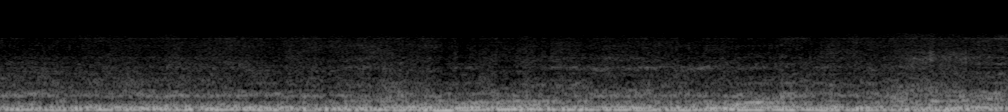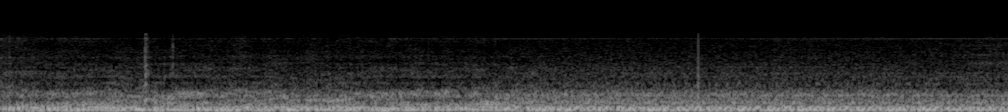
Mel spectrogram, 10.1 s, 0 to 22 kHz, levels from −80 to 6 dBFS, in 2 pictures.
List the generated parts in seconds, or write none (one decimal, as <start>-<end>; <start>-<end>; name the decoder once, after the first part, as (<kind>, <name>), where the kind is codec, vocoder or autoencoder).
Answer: 0.0-7.6 (codec, SNAC)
